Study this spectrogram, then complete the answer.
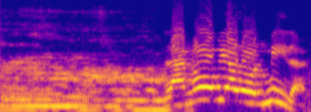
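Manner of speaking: "La novia dormida" dragged out very slow and low, half asleep; mock sleepy drawl. Shown as a demonstration. Preacher mimicking the sleeping bride, slow drowsy drawl. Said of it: "¿cómo es eso?".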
